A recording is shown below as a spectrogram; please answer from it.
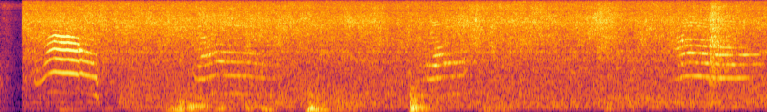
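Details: Playful cat producing four short rising meows at irregular spacing, thinner and higher at the close, while soft thuds and bumps sound in the background.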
